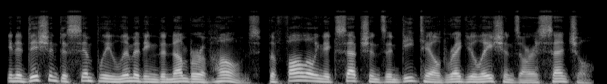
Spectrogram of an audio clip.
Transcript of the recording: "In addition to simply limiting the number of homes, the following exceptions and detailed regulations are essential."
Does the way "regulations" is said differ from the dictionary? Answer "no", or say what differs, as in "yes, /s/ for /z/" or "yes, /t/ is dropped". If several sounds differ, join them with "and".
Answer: no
